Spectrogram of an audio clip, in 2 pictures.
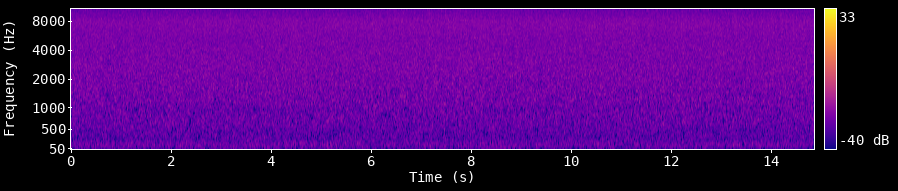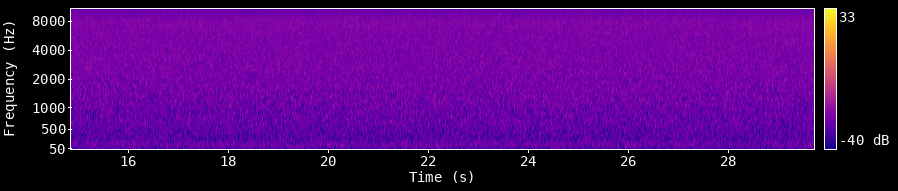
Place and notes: Devils Den State Park - Night Time Campground Sounds
Night time sounds of Campground E at Devils Den State Park. It is mostly quiet with the exception of Lee Creek running in the background.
